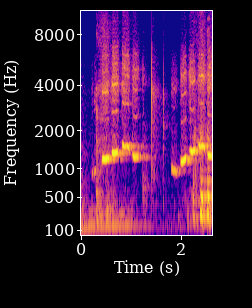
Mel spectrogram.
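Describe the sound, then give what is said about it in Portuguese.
A soft, low-volume whistle: two short wavering melodic phrases separated by a brief pause, with a breathy, airy quality and no talking. “E aí eu consegui fazer o... que eu assobi o é stealth. ele é... Ele é deixa baixo.”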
